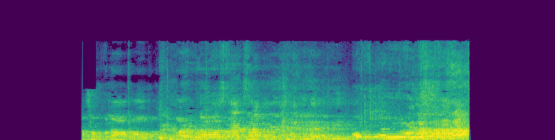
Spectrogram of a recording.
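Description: Several young men talk and laugh excitedly together.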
